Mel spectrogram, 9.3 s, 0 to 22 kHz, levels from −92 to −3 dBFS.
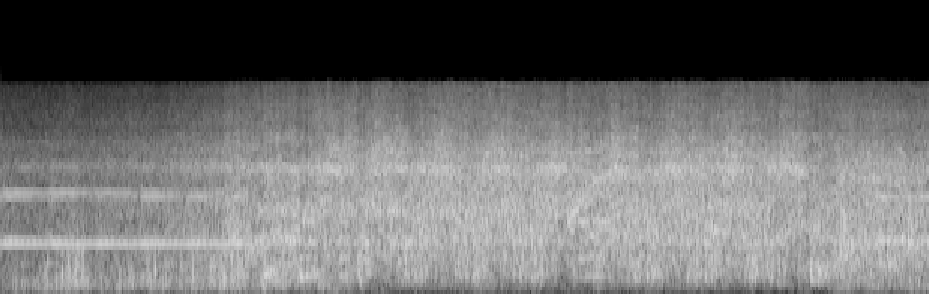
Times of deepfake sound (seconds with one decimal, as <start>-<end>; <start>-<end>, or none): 2.5-4.1; 5.6-6.1; 7.7-8.4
